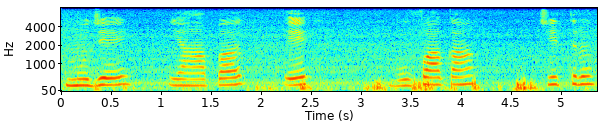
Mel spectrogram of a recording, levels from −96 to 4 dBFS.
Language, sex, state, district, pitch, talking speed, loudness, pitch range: Hindi, female, Madhya Pradesh, Dhar, 245 Hz, 80 wpm, -20 LUFS, 225-260 Hz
